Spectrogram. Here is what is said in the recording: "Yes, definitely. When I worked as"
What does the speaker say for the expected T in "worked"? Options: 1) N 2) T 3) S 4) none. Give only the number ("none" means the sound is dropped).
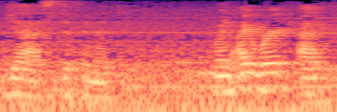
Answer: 4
